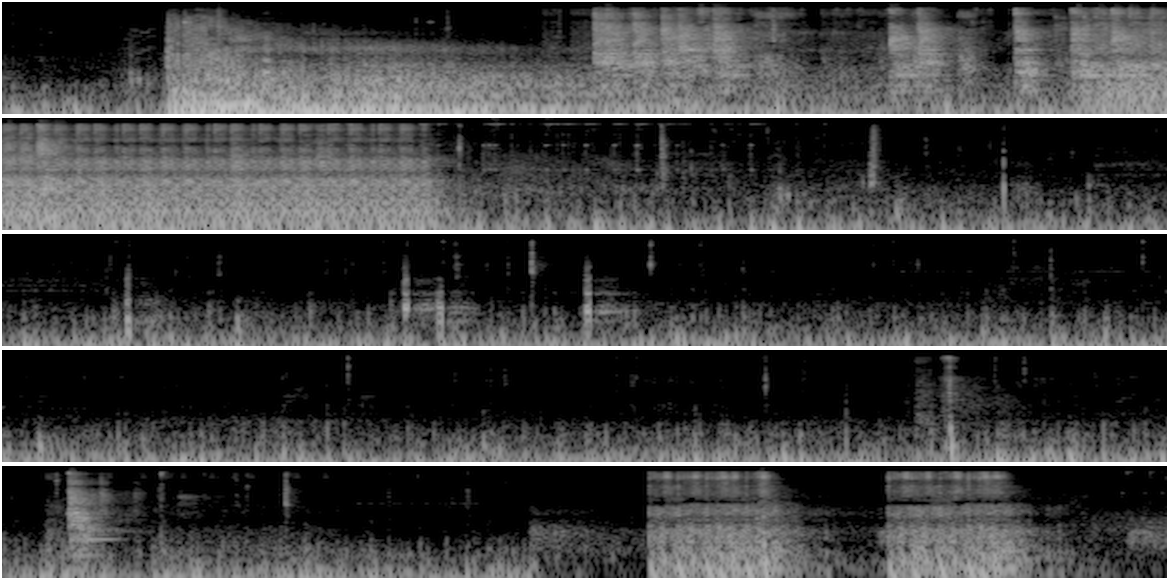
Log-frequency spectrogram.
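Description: Sporadic gunfire exchanged in the VR shooter Onward, bursts of rapid shots near the start and a few sharp cracks later over a quieter ambient stretch, no talk.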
